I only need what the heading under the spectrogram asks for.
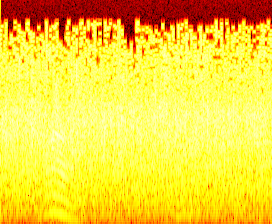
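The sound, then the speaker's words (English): Steady applause from a crowd fills the whole stretch, dense and even, with a brief voice rising faintly underneath near the start. “All right, they got some claps.”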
